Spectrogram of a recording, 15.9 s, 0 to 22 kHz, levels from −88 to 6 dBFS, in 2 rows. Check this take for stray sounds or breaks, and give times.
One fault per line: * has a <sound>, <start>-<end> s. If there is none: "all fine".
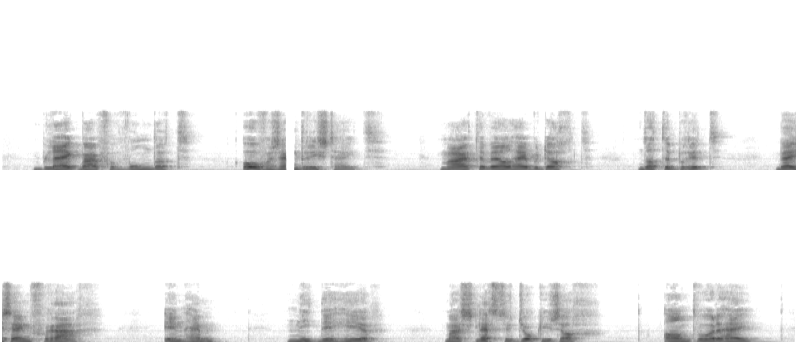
* has a dropout, 2.8-2.9 s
